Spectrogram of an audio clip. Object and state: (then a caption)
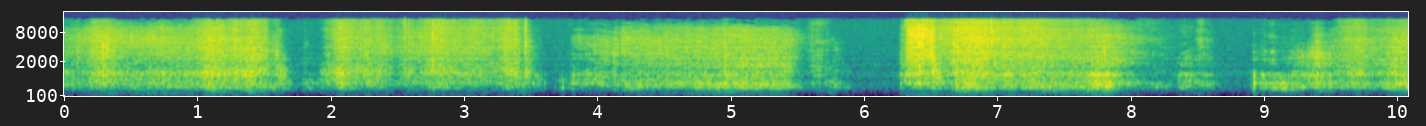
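Kinetic sand. Loose kinetic sand is gathered and pressed into a mound with both hands. It makes a soft, grainy rubbing and scraping hiss that is bright with almost no low end, coming in several bursts separated by short pauses.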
